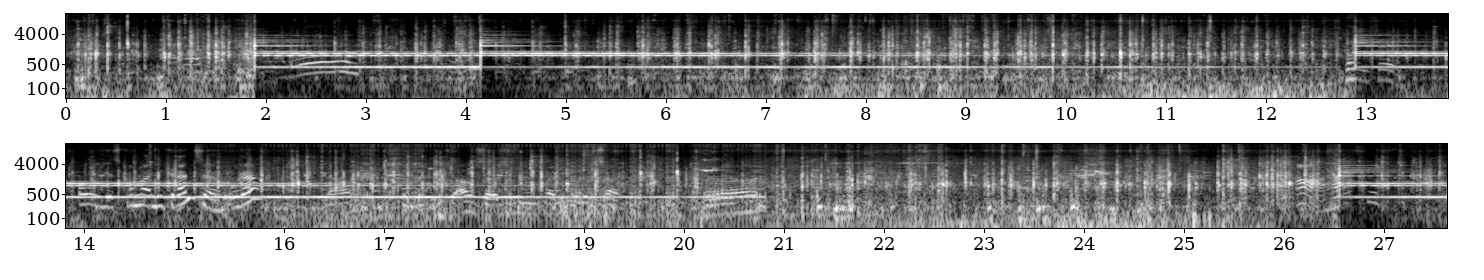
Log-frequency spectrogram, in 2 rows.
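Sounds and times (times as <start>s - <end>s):
horse hooves clip-clopping on pavement: 0.0s - 27.6s
horse-drawn carriages rolling: 0.0s - 27.6s
bells ringing on horse-drawn carriages: 1.8s - 11.9s, 12.8s - 20.9s, 26.5s - 27.6s.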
